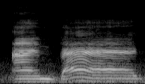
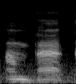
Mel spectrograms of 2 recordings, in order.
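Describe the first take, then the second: First: Louder, punchy, showy reading; a hammed-up "I'm back"; hyped announcement. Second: Said in the usual way. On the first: Shown as a demonstration. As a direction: announce your return like a big entrance. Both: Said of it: "Is that how you said it in your brain".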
